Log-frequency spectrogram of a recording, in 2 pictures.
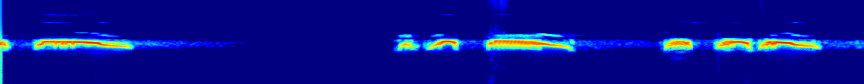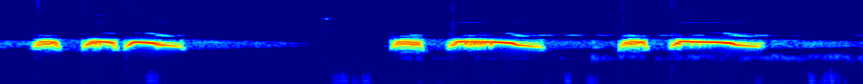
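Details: Spotted dove decoy call used to lure doves: repeated phrases of two short clipped notes and a longer descending coo, in loose bursts separated by silent gaps, with no other sounds.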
